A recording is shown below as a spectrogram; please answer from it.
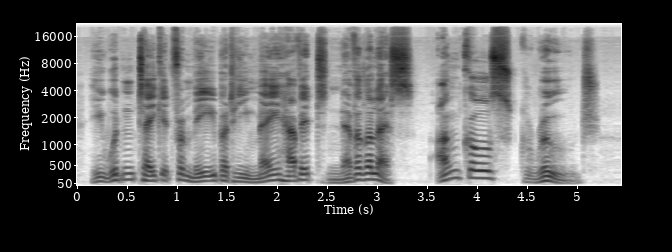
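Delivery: hearty, jolly, good-humoured tone. Narrator reads Fred toasting his absent Uncle Scrooge, jolly and good-humoured. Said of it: "It was a much greater surprise to [name] to recognize it as his own nephew's, / laughed [name]'s nephew. / When [name]'s nephew laughed in this way, holding his sides, rolling his head, and twisting h".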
